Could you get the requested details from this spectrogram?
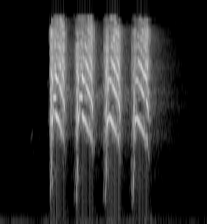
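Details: Pet parrot speaking the words "mummy papa" in a harsh, high, squawky voice: four evenly spaced rasping syllables, about a quarter second apart, in a quiet indoor setting.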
